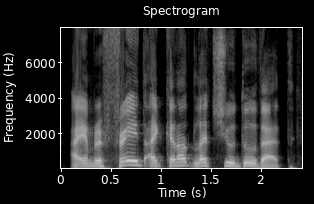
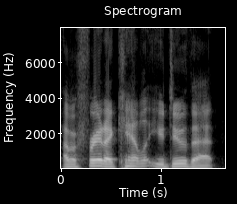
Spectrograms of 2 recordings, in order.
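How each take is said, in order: First: It is said in an attempted German accent. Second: It is said in a plain, unaccented voice.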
